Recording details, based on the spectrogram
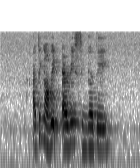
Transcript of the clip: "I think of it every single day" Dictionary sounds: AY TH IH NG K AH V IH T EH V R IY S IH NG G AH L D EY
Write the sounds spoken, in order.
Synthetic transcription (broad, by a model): AY T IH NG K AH W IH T EH V R IY S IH NG G AH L D EY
